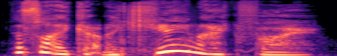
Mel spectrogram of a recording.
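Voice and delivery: high, gentle pony voice; timid Fluttershy. A narrator's reading. Fluttershy explaining chicks to Trixie, in a gentle high voice.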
